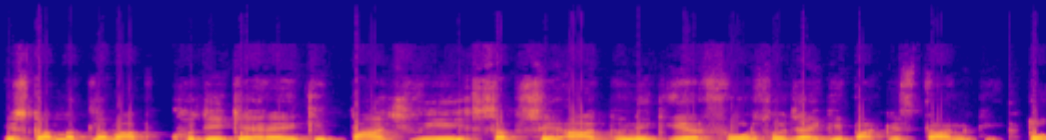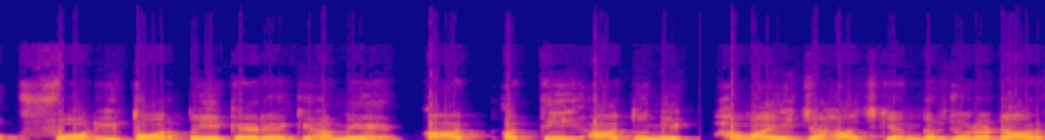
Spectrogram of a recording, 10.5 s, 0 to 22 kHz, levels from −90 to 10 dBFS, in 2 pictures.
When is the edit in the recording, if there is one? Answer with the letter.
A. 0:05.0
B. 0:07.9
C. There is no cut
A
